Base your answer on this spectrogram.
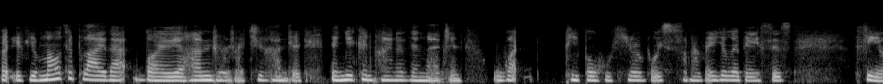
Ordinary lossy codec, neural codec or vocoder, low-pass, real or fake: Opus, 32 kbps; codec, 44.1 kHz, 3.4 kbps, Pupu-Codec; 7.2 kHz; fake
